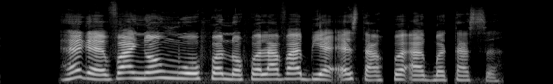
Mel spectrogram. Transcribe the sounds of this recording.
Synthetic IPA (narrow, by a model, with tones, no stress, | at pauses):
ɦɛ˦ɡɛ˨va˦ɲɔ̃˦ŋũ˦wo˦ɸɛ˦nɔ̃˨ɸɛ˦la˦va˦bi˦a˨ʔɛ˦st̪a˨ɸɛ˦ʔa˨ɡ͡bɛ˨t̪a˦sɛ˨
